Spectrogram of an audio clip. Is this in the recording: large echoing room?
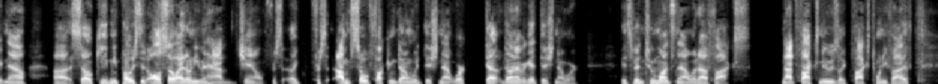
no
